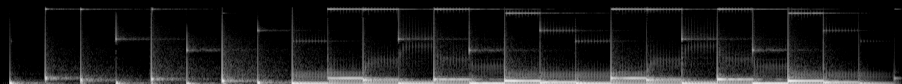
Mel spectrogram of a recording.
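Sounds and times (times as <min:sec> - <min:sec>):
reversed resonant ticker texture: 0:03.0 - 0:08.6.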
